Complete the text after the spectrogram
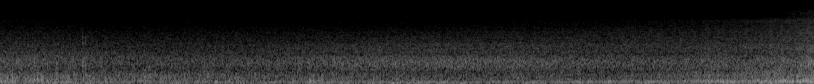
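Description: Ocean waves break and rush steadily over rocks.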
